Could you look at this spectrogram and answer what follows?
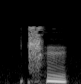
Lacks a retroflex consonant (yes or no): no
